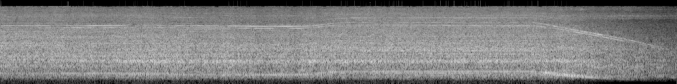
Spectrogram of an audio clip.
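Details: Kids' Power Wheels ride-on converted to 24V with an ESC, run wide open: a clean, steady high whine that steps up in pitch, holds, then winds down smoothly; motors and gears healthy at full throttle.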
